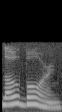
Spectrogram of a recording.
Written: lowborn

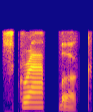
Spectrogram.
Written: scrapbook

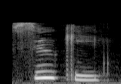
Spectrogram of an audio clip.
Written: sooky

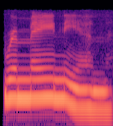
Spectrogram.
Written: Romanian

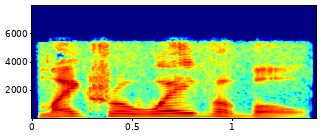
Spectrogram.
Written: microwaveable

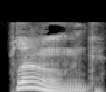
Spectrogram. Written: plumed

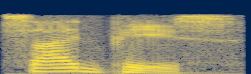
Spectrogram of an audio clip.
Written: sidepiece

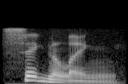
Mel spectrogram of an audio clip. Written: signalling

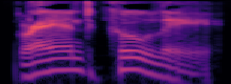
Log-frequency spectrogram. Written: Grand Coulee

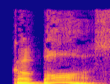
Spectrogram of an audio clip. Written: coboss

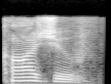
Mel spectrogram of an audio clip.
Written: Chorzow

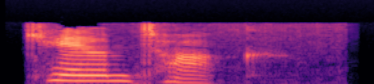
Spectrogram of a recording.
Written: kamtok

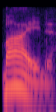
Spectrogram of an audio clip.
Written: bide

